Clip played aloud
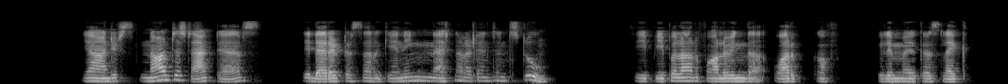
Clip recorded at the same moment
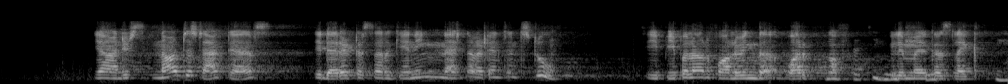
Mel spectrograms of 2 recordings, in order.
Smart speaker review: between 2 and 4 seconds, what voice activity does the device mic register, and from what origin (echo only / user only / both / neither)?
echo only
